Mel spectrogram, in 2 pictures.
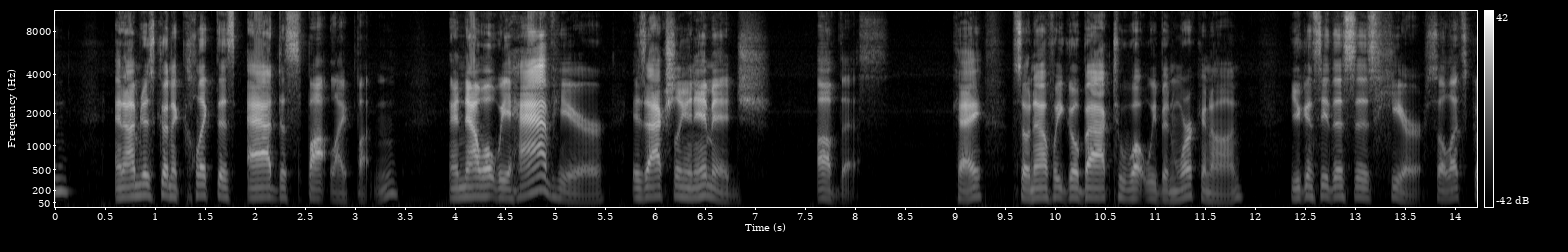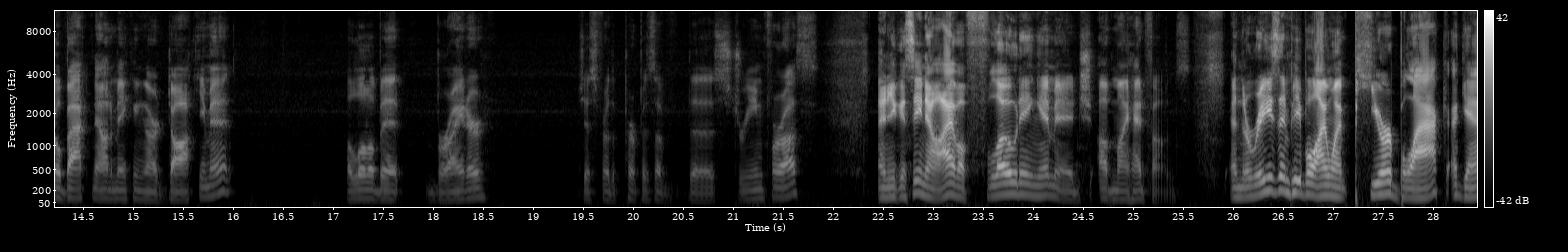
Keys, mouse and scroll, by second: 2.9 ctrl+click, 5.7-28.4 ctrl+drag.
